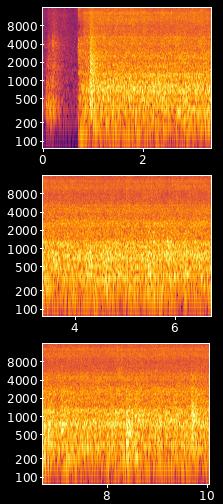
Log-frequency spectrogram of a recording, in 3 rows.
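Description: Haier HW80-B14979 front-loading washing machine taking in water during its wash cycle: the inlet valve opens about a second in and water rushes in with a steady hiss.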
